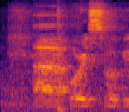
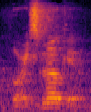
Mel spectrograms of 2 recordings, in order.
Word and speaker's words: Hori Smoku: used to sign it Hori Smoku, so if a Japanese person said it because of the way they pronounce the L's, they would say Holy Smoke.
